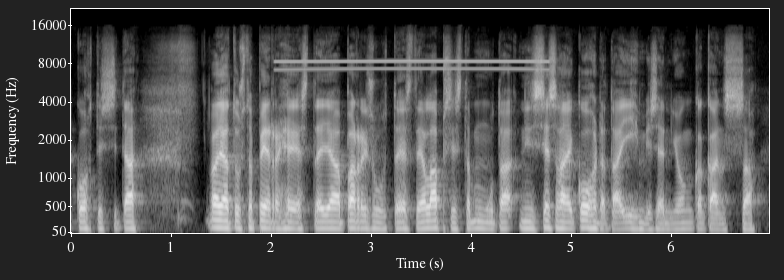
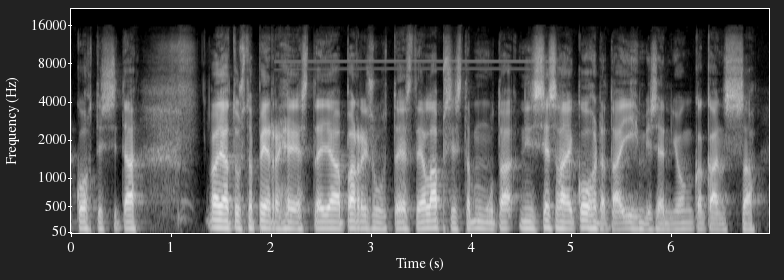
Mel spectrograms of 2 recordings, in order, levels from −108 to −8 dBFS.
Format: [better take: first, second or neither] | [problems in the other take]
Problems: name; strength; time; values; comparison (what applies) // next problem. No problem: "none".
second | high-pitched whine; loud; from 2 to 5 s; 8.5 kHz, 6 dB below the speech; faint in the second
